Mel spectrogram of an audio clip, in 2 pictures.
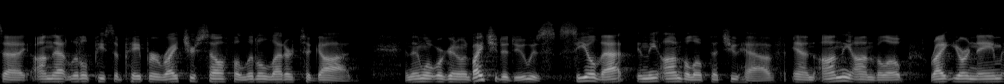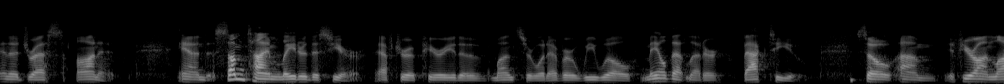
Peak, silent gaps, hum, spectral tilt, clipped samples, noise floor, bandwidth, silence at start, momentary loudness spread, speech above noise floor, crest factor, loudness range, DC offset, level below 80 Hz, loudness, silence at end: -10 dBFS; none; none; -5.5 dB/octave; under 0.1%; -59 dBFS; 9.2 kHz; 0 s; 10 LU; 25 dB; 24 dB; 4 LU; under 0.1%; -80 dBFS; -34 LUFS; 0 s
